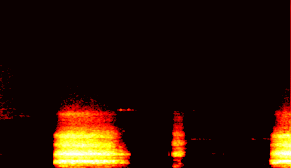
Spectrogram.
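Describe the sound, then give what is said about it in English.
Conscious connected breathing is demonstrated: a long, airy, sighing breath, then a brief soft puff, then another breath beginning. Breaths follow one another with no talking. “what we do with conscious connected breath is like,”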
